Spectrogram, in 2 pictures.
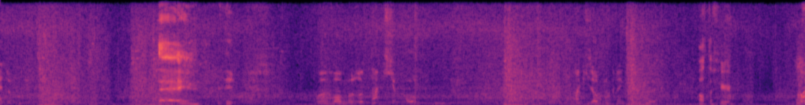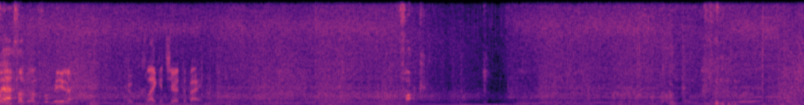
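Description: A car engine revs up and down as it drives over rough ground.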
